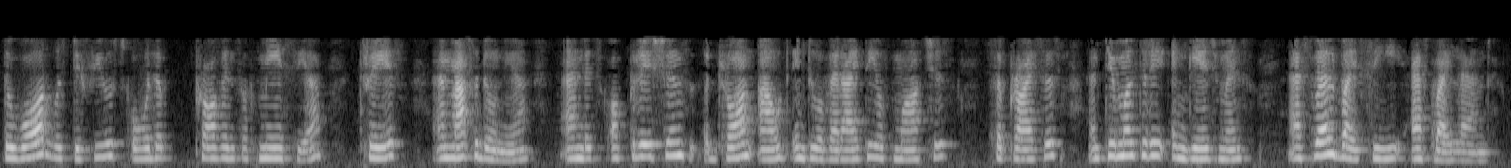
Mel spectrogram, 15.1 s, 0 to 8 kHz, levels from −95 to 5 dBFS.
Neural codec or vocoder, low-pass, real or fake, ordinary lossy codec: none; 7.2 kHz; real; AAC, 16 kbps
